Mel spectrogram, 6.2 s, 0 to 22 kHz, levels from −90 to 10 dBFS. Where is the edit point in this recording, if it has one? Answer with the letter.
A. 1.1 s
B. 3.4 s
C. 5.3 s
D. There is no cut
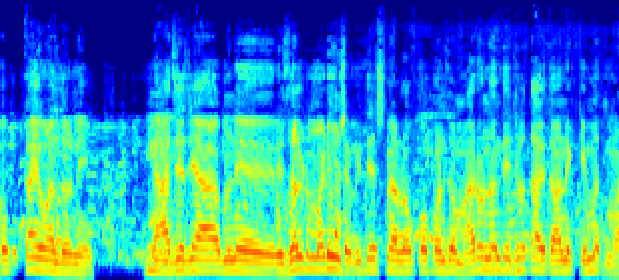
B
